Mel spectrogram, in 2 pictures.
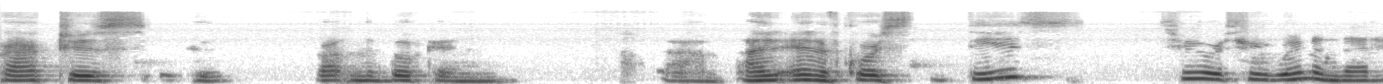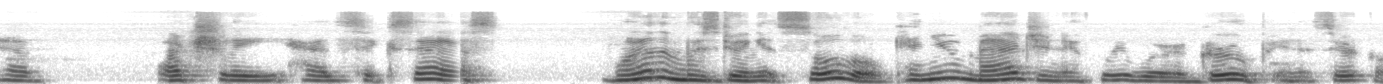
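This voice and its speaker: A woman with a dark, mellow tone speaks at a fairly high pitch and moderate pace, somewhat breathy, with ordinary pitch variation. Her loudness swings widely. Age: 70s. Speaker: author. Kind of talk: interview conversation. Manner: halting, many fillers.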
